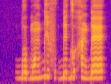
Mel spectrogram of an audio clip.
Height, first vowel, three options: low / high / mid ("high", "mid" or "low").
mid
